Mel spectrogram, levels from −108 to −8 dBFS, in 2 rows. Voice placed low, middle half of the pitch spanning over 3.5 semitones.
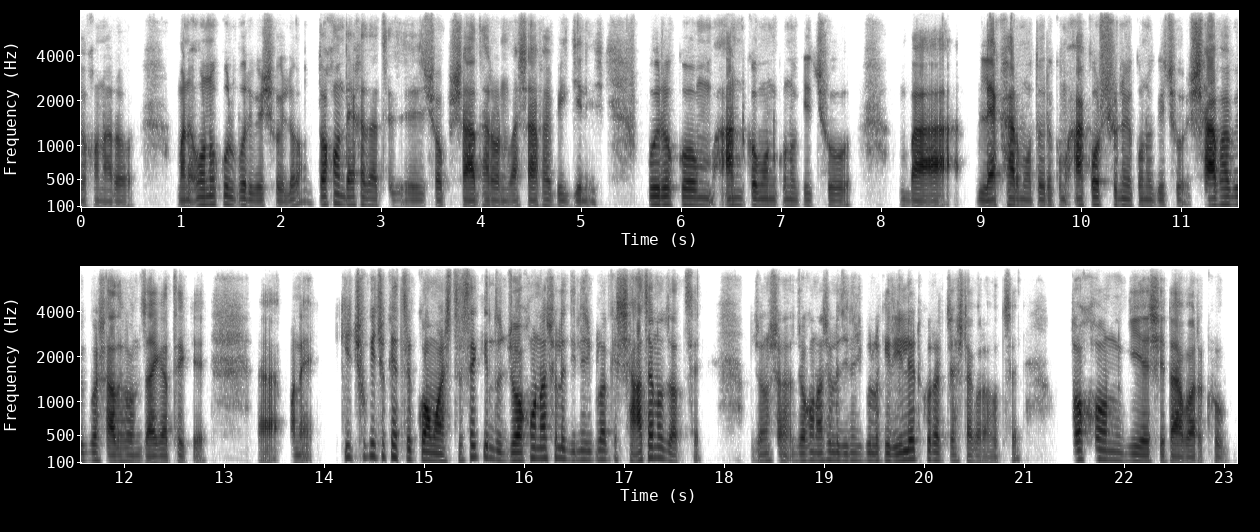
Yes: low, 110 Hz; average, 4.5 semitones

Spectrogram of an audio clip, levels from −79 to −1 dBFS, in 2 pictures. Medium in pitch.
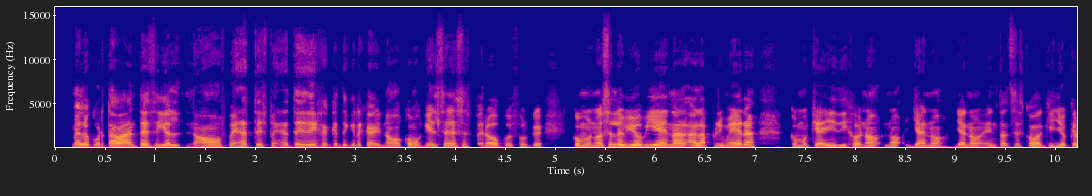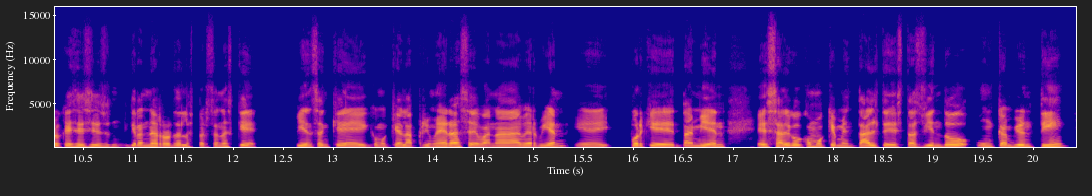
Yes: medium, 175 Hz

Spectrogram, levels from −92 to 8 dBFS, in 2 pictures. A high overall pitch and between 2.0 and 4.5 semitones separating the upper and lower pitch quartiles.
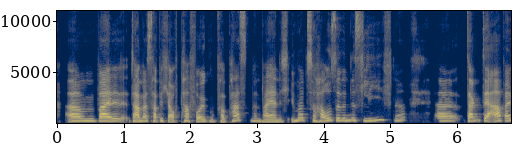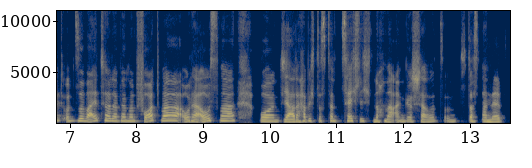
Yes: high, 220 Hz; average, 2.9 semitones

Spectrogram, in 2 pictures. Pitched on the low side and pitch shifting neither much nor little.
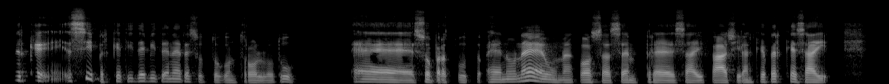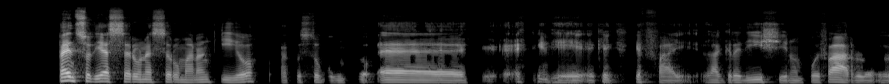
Yes: low, 105 Hz; average, 3.4 semitones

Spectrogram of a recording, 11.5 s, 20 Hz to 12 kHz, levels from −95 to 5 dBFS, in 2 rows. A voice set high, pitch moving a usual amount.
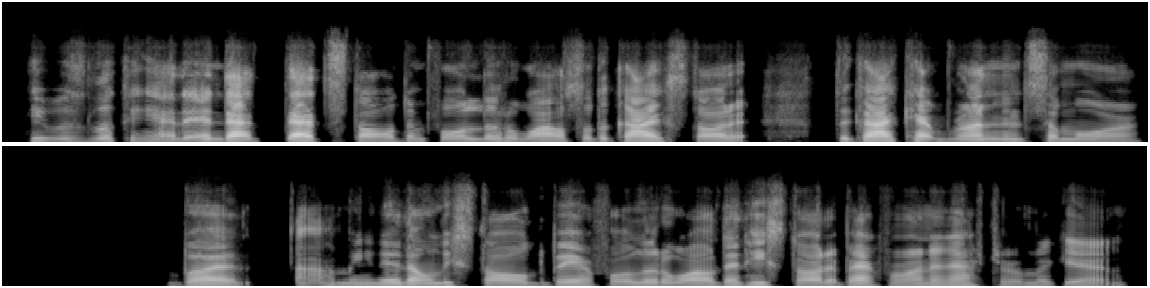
No: medium, 140 Hz; average, 3.3 semitones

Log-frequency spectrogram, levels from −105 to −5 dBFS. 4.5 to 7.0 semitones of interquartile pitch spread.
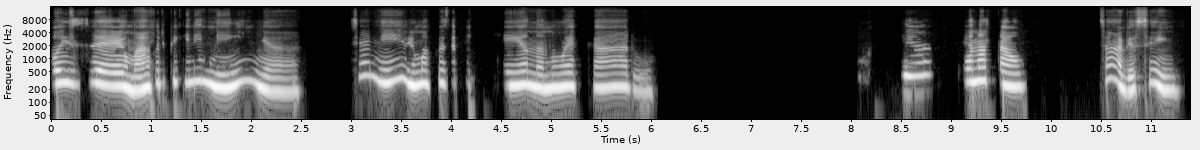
Yes: average, 4.8 semitones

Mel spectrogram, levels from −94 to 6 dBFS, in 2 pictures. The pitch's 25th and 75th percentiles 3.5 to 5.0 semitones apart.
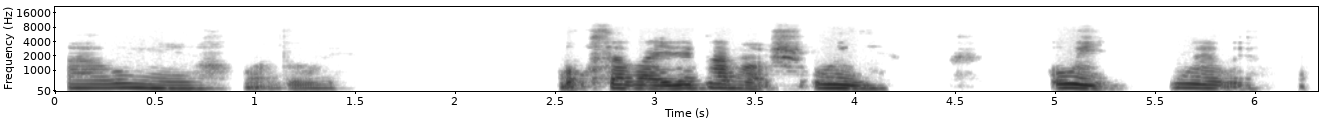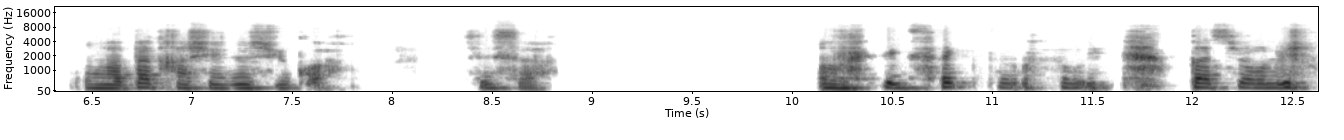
No: average, 2.7 semitones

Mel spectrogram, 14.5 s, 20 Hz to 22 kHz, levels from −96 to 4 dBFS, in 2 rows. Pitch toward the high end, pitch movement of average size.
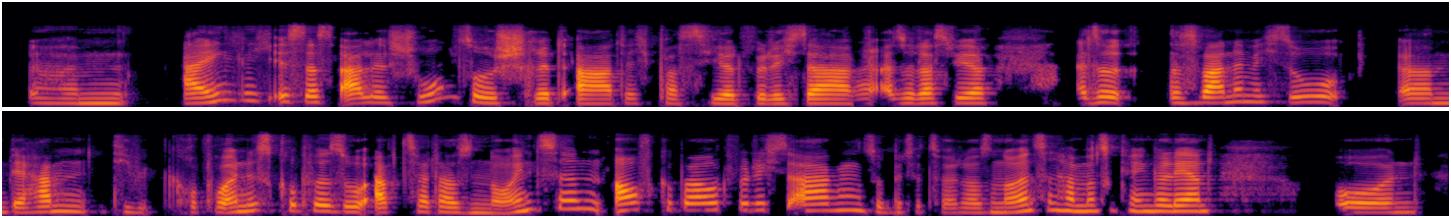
Yes: high, 195 Hz; average, 4.2 semitones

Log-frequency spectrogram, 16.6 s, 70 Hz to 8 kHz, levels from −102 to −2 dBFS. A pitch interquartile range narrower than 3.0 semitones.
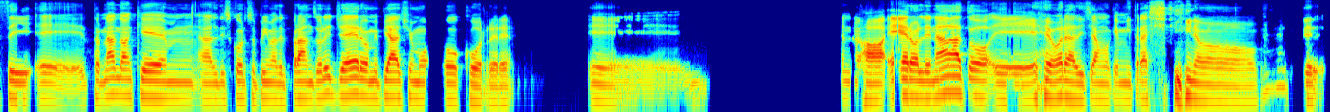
Yes: narrow, 2.4 semitones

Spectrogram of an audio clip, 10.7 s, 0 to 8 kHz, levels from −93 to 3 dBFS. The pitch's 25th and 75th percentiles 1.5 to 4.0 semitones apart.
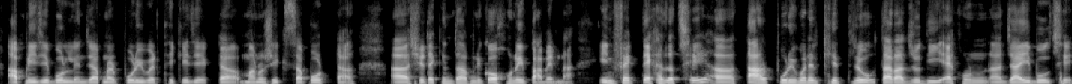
No: average, 4.7 semitones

